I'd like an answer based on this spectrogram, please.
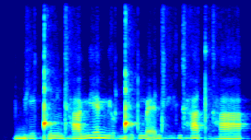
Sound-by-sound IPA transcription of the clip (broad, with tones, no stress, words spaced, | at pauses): bʲe˨ǃʼĩ˨ dʱa˨mʲɛ˦mʲo˨ɡ͡ǃḭ˨t mɛ̰˨ dʱe̤˦ɡʱa˦tɡʱa˨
